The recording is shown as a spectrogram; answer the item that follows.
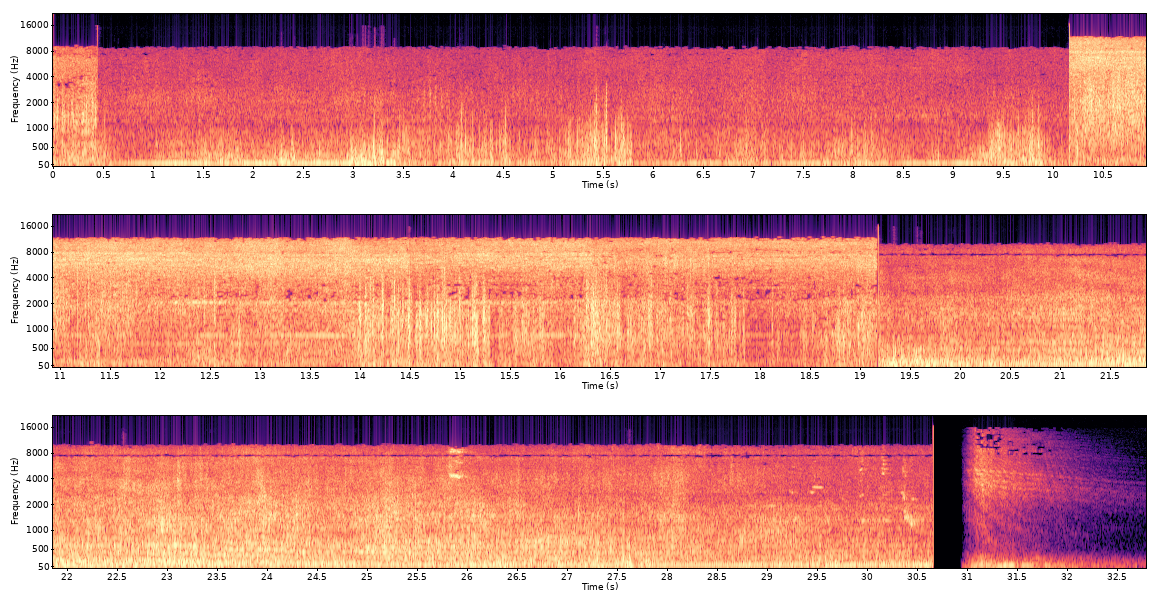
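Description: Boat engines running with wind buffeting the microphone and water rushing past the hull, a steady low hum under rushing noise. The sound changes abruptly twice, at about a third and two thirds of the way through, as different clips are cut together.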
